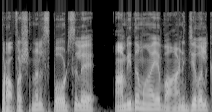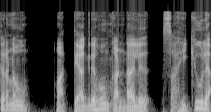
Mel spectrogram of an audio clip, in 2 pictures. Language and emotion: Malayalam, disgusted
